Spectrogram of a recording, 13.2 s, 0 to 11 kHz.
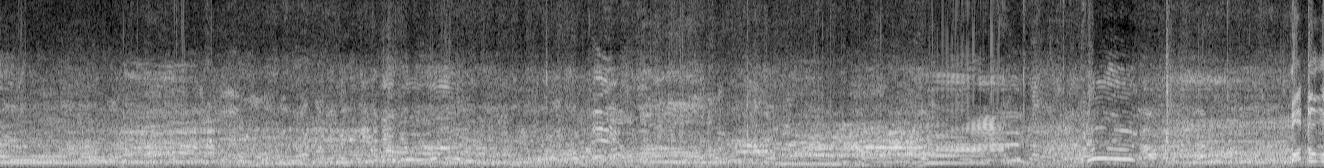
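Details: Sahiwal bull calves being bought and sold at the Ambari market, Dinajpur, Bangladesh, 12 September 2025; several drawn-out, wavering moos overlap amid a dense hum of people talking and market bustle, with a few sharper knocks near the end.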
